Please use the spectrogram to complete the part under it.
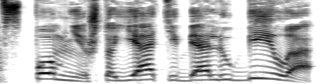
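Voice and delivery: very high, loud, slow desperate plea; pleading cry. A narrator's reading. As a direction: beg him to remember her love. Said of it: "вскричала она". (отчаянная мольба о любви)

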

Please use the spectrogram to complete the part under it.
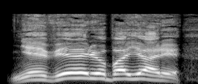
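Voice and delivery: high, loud cry of disbelief; shout. A narrator's reading. Philip to the boyars, shouting in disbelief. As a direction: cry out against the confession. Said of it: "крикнул Филипп".

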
